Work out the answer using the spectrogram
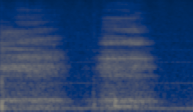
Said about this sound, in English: Here I go, yawning again.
